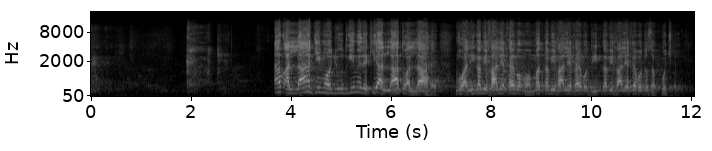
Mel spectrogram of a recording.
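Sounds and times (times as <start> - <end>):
person coughing: 1.9 - 2.8.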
